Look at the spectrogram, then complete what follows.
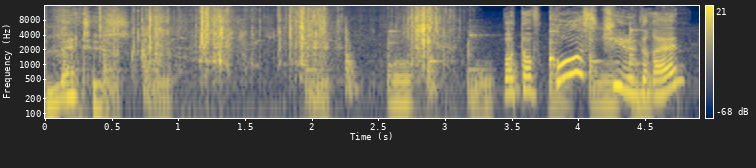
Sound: munching

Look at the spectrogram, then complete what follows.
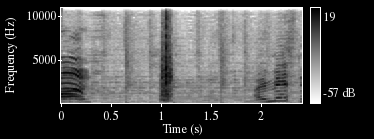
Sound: click

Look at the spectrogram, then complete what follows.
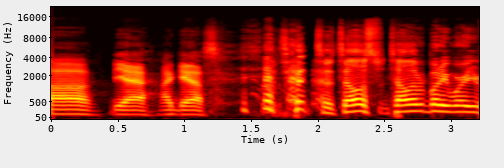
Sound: laughing

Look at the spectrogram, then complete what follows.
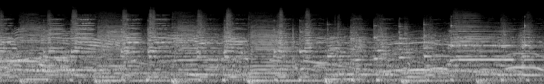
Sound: upbeat band music; performers cheer and hoot

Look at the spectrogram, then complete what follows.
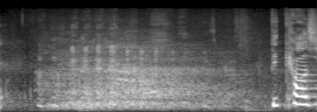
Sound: laughing

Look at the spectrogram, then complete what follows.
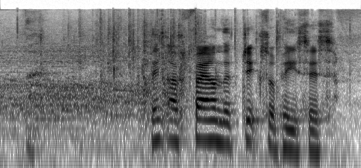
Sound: audience gasping and applauding

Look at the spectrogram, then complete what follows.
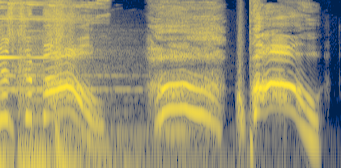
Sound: gasping

